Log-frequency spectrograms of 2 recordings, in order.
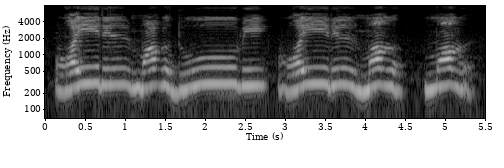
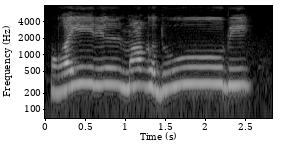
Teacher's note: गैन हमारा हलक के ऊपर वाले हिस्से से अदा हो रहा है, गैरिल मगदूबी। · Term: गैन का मखरज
